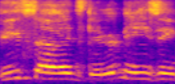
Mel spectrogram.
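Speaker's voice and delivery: put-on politician voice with Chinese accent. Imitating a video maker doing Donald Trump: Donald Trump impression with Chinese accent. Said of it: "the funniest Donald Trump impression".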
